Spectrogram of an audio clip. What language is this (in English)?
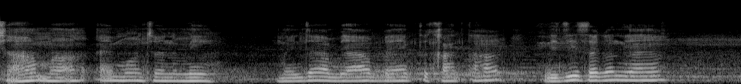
Sindhi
